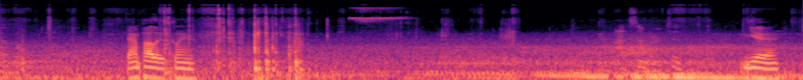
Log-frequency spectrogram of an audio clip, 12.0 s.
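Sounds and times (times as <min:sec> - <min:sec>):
high-pitched squeak: 0:05.2 - 0:06.2.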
